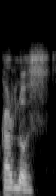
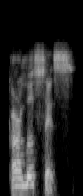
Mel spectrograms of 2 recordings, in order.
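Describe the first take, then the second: First: The name has no added syllable after it. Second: The name ends with an added 'iz' syllable. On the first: The speaker calls it wrong. "No digo Carlos" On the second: The speaker calls it right. "también voy a decir Carlos says"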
